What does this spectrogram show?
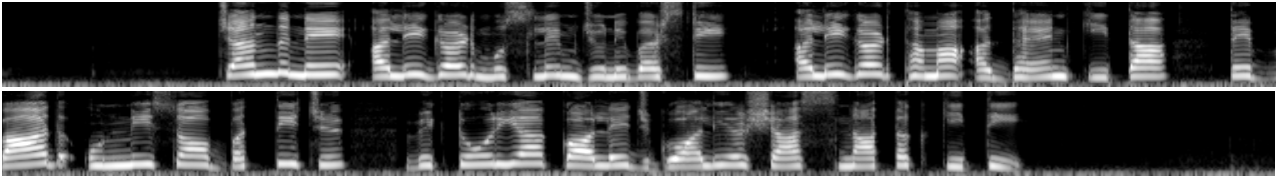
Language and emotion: Dogri, neutral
